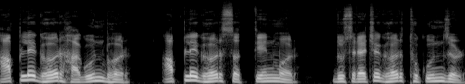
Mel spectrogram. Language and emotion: Goan Konkani, neutral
